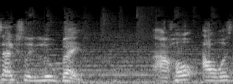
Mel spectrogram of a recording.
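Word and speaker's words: Lü Bu: a few moments later okay so it's actually lou bay i hope i was not missing for him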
